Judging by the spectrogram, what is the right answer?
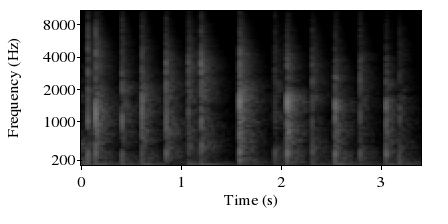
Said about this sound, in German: Ich, ich, ich einmal klopfe ich jetzt mit äh, äh, vier Viertel, einmal drei Viertel.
